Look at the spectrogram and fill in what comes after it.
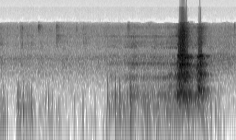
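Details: Tosa Inu guardian dogs: after soft low rustling and shuffling, two loud, broad, harsh barks come close together near the end, the second slightly quieter.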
